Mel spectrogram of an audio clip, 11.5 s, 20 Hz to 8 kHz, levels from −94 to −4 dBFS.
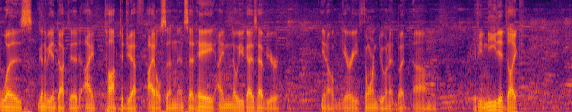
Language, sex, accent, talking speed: English, male, American, 160 wpm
